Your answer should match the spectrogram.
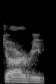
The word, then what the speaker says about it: Derby: They actually pronounce it Derby, but it's written Derby.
